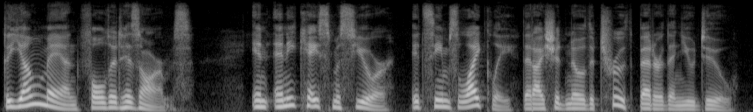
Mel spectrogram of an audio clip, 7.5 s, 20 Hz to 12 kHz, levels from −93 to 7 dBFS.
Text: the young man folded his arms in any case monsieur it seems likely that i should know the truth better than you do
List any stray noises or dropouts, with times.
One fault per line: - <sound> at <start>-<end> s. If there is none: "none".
none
